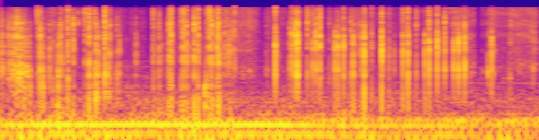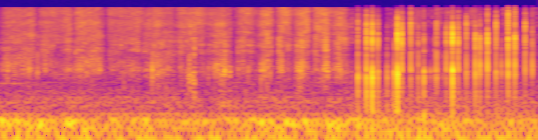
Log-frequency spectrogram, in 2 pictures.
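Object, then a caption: Thick milk chocolate slab. Long acrylic nails tap and scratch across the embossed segments of a large, solid, thick milk chocolate slab held and tilted in the hands. The result is a dense run of sharp, bright clicks and dry scratchy rubbing, heard over a steady low hum.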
